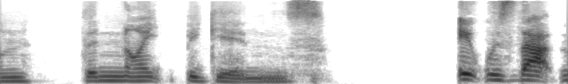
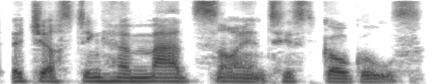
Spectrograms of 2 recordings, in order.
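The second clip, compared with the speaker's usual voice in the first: ordinary delivery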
